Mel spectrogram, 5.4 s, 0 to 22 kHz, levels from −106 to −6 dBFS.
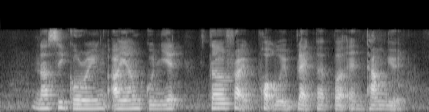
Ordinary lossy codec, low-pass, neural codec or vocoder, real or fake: AAC, 48 kbps; 7.2 kHz; none; real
